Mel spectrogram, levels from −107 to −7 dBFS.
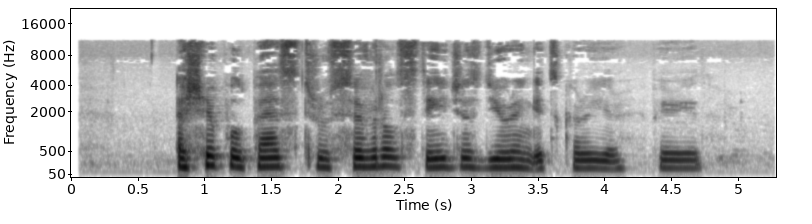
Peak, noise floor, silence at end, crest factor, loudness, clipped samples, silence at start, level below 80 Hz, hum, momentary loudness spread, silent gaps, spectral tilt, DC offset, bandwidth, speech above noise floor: -2 dBFS; -54 dBFS; 0.55 s; 20 dB; -20 LUFS; under 0.1%; 0.8 s; -66 dBFS; none; 11 LU; none; -4.5 dB/octave; under 0.1%; 11.5 kHz; 34 dB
